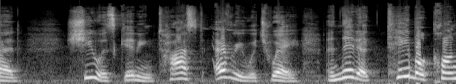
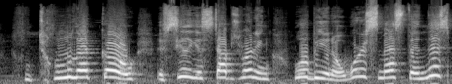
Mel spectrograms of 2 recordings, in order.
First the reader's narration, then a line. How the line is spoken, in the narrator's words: Packy yelled back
